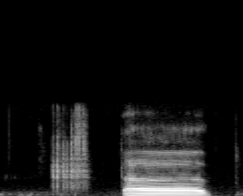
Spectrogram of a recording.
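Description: A short burst of dice clattering across a table, followed by a loud, steady buzzing tone that holds for nearly a second before cutting off, with quiet background between.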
